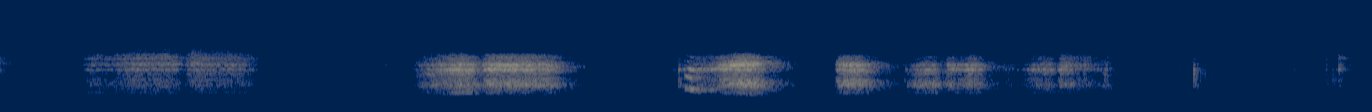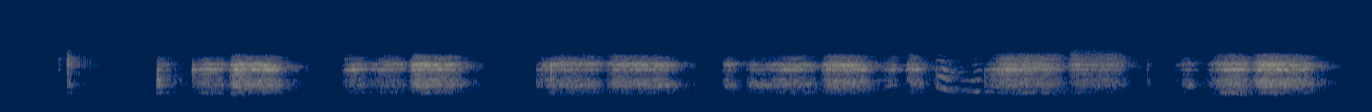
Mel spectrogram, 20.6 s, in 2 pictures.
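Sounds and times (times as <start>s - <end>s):
close breathing in the left ear in a toilet: 0.7s - 2.0s, 3.1s - 4.4s, 5.2s - 8.4s, 11.5s - 20.4s.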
